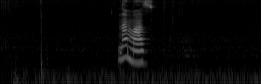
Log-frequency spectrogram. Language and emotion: Russian, neutral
